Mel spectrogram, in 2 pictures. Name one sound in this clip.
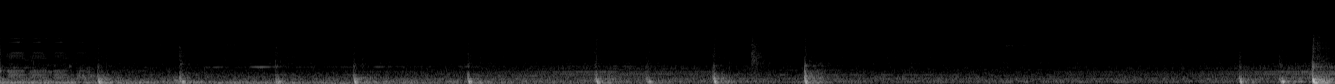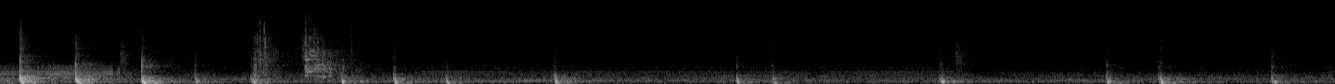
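Footsteps thud steadily on a hard metal floor.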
